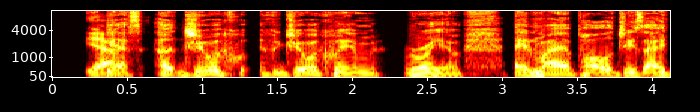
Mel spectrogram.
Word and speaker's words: Joaquím: because I did practice with him how to pronounce his uh first name, which is Jakim Royo. Uh, I love it. Yes, Jacquim Royo.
